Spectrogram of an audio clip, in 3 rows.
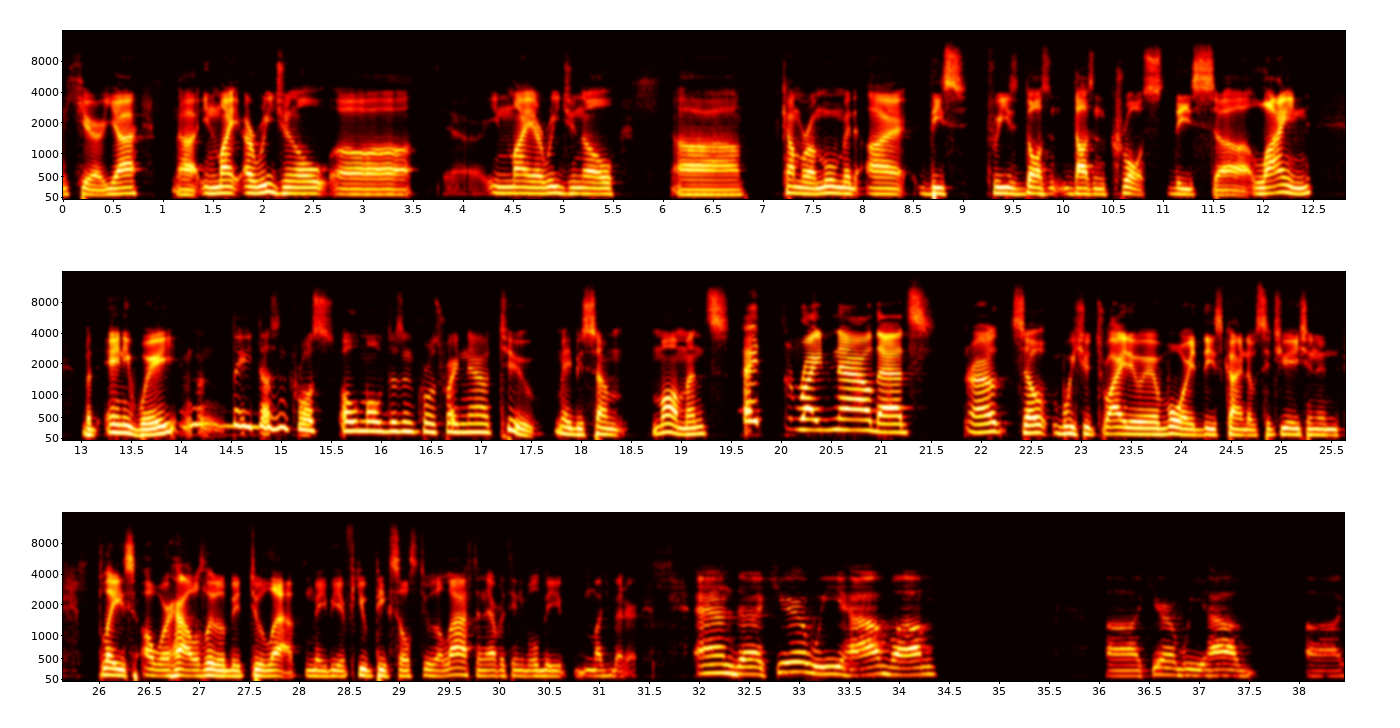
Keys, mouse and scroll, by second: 36.4 click, 36.5 click, 37.5 click, 37.6 click.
